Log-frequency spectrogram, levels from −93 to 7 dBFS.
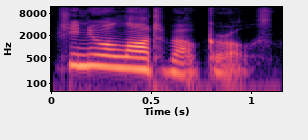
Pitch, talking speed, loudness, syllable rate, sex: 255 Hz, 310 wpm, -17 LUFS, 6.7 syllables/s, female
